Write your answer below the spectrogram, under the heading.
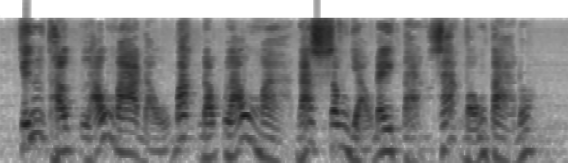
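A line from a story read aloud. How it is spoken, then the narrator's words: Hateful hiss. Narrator (Vietnamese): Tên cao thủ như rít giọng căm hận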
